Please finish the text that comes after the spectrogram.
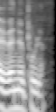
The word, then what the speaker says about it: Evenepoel: Pologne avec, comment il s'appelle, le petit Remco Evenepoel. T'as vu, je prononce bien Evenepoel.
